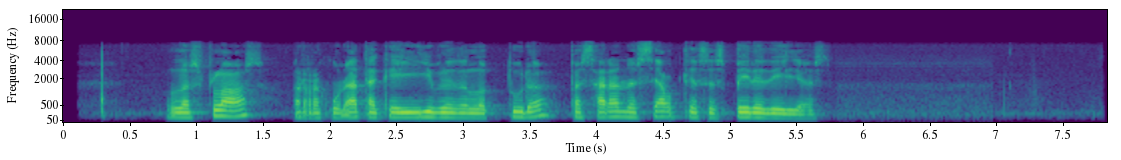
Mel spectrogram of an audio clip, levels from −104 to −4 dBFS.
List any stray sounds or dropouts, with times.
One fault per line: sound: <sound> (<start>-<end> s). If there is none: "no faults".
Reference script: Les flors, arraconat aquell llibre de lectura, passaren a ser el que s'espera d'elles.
no faults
